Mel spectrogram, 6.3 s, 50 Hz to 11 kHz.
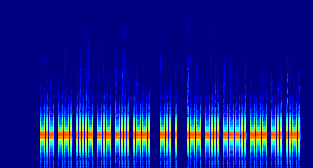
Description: Morse code, heard as a keyed tone, about 40 wpm, 700 Hz. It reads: KG4KBP DE WB8ODF
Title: USA Callsign DE Callsign 40wpm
